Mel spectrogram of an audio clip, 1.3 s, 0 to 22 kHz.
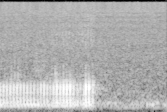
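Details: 3-month-old pet named Nibbler asleep and snoring: a single brief, soft rattling snore from a small animal, then quiet; ordinary snoring.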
